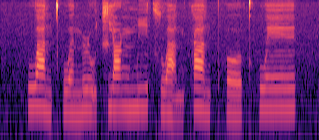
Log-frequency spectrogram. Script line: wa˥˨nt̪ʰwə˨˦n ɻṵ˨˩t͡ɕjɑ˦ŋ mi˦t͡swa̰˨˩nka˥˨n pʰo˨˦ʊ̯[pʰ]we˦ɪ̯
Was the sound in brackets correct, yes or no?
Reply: no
